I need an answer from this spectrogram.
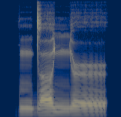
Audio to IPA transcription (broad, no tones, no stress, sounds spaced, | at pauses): n d ʌ ɲ ə˞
